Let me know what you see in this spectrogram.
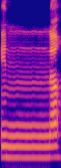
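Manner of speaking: nasal sound held for two beats. Teaching a reading rule, demonstrating holding the nasal sound for two counts. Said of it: "hold it for two beats or two counts".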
